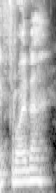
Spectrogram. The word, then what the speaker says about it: Freude: Freude. They were telling me how to say Freude at the end. Oh, okay. They said it was like O-I. Freude.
